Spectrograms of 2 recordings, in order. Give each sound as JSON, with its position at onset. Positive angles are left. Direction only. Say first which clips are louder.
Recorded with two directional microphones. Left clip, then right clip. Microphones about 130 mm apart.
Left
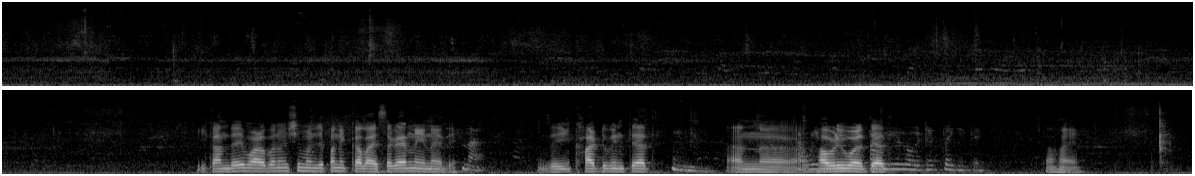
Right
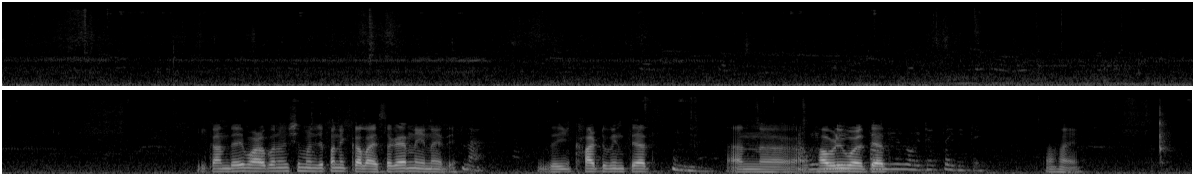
{"t": 13.8, "sound": "speech", "louder": "left 5 dB", "side_deg": 5}
{"t": 18.6, "sound": "speech", "louder": "left 5 dB", "side_deg": -15}
{"t": 19.1, "sound": "speech", "louder": "left 5 dB", "side_deg": 5}
{"t": 20.9, "sound": "a sound", "louder": "left 5 dB", "side_deg": -15}
{"t": 22.3, "sound": "speech", "louder": "left 5 dB", "side_deg": 5}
